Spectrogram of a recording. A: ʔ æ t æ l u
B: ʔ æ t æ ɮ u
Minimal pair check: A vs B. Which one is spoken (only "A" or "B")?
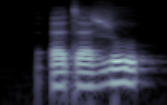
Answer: B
